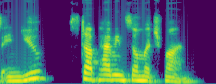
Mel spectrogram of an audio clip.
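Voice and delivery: plain

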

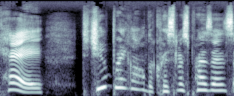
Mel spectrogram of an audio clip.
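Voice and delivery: high-pitched whisper. Speaker retells asking her husband about presents with their daughter nearby, retelling a whisper. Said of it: "I'm whispering like".

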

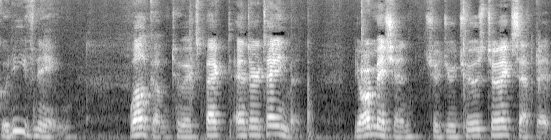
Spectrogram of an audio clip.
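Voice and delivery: strange, weird, put-on robot voice. A host opening the podcast, weird robot voice. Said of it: "talking in a weird robot voice".

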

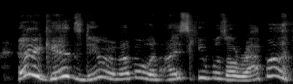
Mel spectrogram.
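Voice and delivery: put-on old man voice. Joking after the other speaker says they sound like an old man: put-on old man voice. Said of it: "I sound like an old man".

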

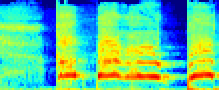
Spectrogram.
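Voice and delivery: piercing high scream at the top of lungs. Retelling chasing a thief through a courtyard: imitating own screaming. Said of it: "and I was screaming".

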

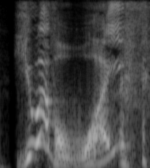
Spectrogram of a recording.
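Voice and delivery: loud, incredulous, "wife" stretched. Speaker retells the man's second reply to him, way more mock-incredulous. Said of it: "Way more incredulous".

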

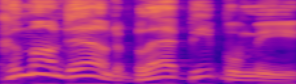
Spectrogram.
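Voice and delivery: put-on jazzy radio-ad announcer voice, swooping pitch.

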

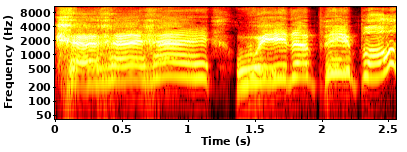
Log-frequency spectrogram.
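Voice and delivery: very high, rough cartoon voice. Imitating a character teaching the Declaration of Independence: Fat Albert voice. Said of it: "teaches the Declaration of Independence in Fat Albert voice".

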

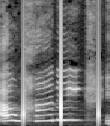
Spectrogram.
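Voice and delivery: put-on very high-pitched southern accent. Recalling a phone call to a sweet older lady in Texas, Miss Rosie's southern voice. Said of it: "so Debbie could hear her southern voice".

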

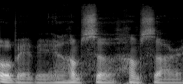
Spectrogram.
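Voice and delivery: imitated deep-voiced delivery, low and smooth. Imitating the low-voiced guy those groups always have: low smooth voice. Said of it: "those groups have a guy with a low voice. And it's always like".

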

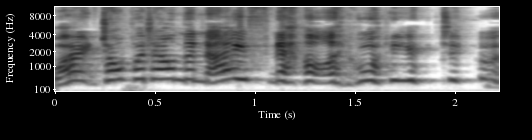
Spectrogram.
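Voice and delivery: shrill, booming, very loud, high-pitched frustrated yell. Retelling how they yelled at the tv during the movie: retelling yelling at the tv. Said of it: "I spent a lot of this movie just yelling at my T V".

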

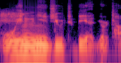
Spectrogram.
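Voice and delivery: whispering in a put-on voice. Nudging a companion and shaking a coin purse, whispering in character. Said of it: "kinda whisper to him".

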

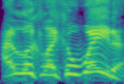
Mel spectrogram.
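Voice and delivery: put-on slight New York accent, very high pitch. Quoting a line the character Ryan says: imitating Ryan's slight New York accent. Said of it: "He puts on, like, a, a slight New York accent".

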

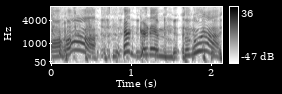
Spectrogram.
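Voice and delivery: exaggerated mock realization, high and slow aha.

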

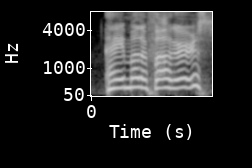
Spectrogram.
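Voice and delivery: high, rallying yell. In a game, a player's character yells at them, yelling. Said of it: "I'm going to yell at them".

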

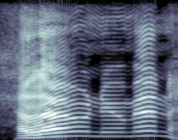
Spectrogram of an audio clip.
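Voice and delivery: very loud, high-pitched belted delivery. Showing how Seinfeld talks: Jerry Seinfeld impression. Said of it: "I know he talks like this".

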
